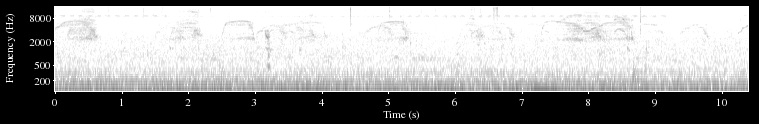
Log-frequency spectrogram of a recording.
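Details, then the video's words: Chinese blackbird singing a series of high, arched whistled phrases, each under a second long, repeated with short pauses over steady low rumbling background noise and a few sharp clicks. "Tiếng chim chích cồ"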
